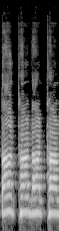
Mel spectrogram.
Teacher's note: നാവിന്റെ അഗ്രം നേരെ മേൽത്താടിയിലെ മുകളിൽ പോയി തട്ടുകയാണ് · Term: ടകാരം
